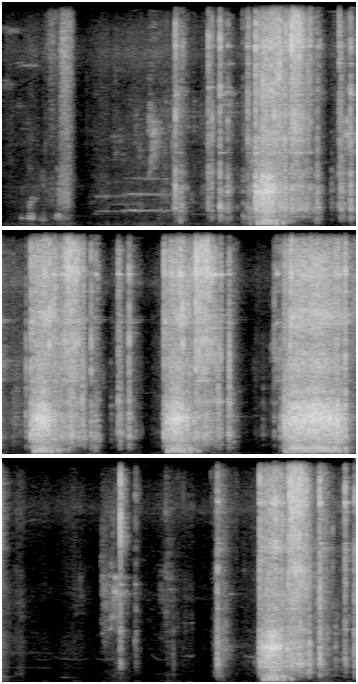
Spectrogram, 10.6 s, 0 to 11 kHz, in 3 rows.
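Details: Model 5200 chainsaw, hard to start and noisy: several short loud bursts of engine firing, each dying out in under a second; loud running and hard starting, cause not yet found.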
